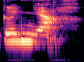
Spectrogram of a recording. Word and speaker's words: ganhar: Pronunciation-wise, the NH in Portuguese is almost like NY in English, but subtle. It's subtle. Ganhar. So it's not the tip of my tongue that touches the roof of my mouth.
